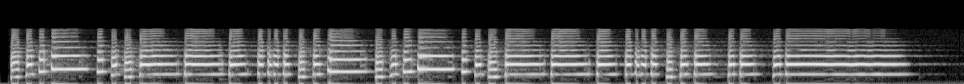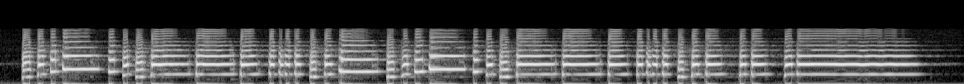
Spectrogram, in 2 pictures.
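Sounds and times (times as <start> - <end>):
bugle: 0.1 - 19.1.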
